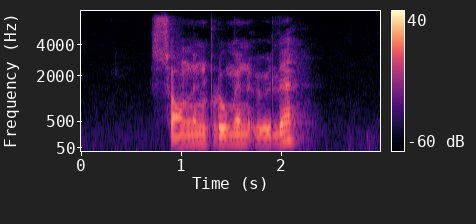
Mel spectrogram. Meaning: 1. nominative/accusative/genitive plural of Sonnenblumenöl 2. dative of Sonnenblumenöl
- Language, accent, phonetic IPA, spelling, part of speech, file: German, Austria, [ˈzɔnənbluːmənˌʔøːlə], Sonnenblumenöle, noun, De-at-Sonnenblumenöle.ogg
